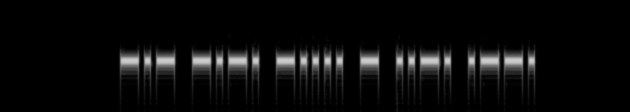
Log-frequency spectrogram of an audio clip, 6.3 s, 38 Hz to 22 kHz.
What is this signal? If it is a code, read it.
Morse code, heard as a keyed tone, about 20 wpm, 700 Hz. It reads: KC6TFP
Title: USA Call Signs - 3x Character Spacing - 20wpm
